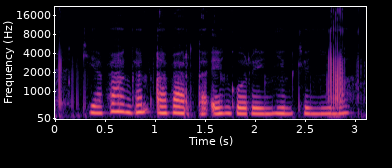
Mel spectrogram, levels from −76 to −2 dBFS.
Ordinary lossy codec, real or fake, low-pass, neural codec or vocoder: none; real; none; none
